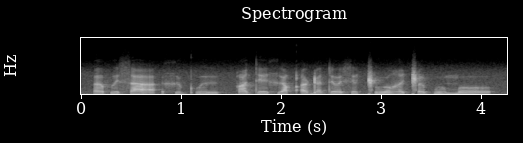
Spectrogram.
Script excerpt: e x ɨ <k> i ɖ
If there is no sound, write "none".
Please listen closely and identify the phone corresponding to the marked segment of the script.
qʼ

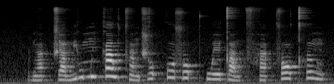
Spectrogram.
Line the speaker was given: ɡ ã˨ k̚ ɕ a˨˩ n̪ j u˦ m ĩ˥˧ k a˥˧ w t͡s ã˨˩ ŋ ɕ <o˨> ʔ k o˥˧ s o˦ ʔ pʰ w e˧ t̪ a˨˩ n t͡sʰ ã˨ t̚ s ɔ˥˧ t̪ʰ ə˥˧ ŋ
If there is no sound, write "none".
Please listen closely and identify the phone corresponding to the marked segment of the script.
o˦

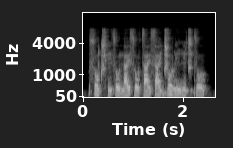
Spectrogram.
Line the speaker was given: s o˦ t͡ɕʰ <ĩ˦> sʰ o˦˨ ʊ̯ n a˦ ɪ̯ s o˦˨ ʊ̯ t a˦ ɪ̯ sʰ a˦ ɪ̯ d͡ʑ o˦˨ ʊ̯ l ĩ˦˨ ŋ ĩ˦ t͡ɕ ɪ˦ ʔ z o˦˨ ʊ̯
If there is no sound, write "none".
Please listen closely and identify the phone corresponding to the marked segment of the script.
ĩ˨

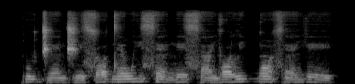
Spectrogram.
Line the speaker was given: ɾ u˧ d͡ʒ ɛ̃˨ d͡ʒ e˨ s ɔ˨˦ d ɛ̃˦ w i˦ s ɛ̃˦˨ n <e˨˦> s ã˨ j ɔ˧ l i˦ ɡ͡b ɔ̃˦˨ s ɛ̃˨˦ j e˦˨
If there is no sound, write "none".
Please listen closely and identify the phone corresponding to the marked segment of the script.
e˧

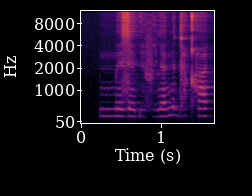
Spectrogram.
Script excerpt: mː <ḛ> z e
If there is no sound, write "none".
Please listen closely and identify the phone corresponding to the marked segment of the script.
e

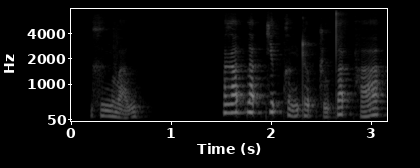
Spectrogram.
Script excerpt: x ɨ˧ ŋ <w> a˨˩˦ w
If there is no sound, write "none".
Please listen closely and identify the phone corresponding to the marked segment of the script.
v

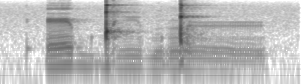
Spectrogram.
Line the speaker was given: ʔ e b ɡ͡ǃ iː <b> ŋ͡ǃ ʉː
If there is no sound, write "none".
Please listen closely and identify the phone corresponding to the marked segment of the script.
b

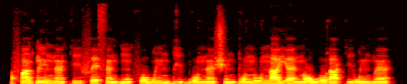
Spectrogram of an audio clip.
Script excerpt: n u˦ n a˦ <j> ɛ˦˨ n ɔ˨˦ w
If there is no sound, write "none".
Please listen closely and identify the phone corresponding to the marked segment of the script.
j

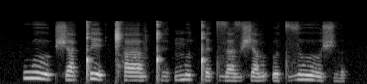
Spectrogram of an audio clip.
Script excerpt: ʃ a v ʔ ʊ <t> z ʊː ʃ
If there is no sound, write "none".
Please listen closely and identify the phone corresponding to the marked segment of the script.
t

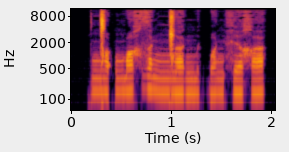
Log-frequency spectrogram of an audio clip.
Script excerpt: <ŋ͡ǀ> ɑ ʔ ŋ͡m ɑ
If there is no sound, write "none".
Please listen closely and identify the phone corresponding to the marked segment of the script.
ŋ͡ǀ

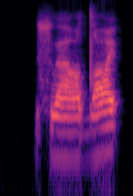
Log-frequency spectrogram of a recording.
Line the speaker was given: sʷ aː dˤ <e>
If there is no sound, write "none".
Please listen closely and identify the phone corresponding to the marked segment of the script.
e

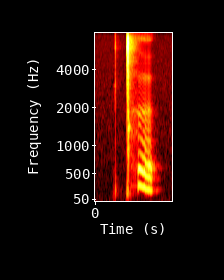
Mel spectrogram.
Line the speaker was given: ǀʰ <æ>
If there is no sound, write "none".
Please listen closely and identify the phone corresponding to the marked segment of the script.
ə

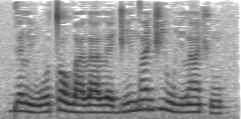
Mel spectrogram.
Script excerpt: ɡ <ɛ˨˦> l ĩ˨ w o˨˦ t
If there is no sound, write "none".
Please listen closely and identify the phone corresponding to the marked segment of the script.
ɛ˧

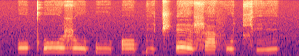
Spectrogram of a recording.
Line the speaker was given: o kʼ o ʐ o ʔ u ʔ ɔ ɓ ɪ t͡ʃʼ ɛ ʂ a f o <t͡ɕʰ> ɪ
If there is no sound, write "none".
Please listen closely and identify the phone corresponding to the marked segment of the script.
t͡ɕʰ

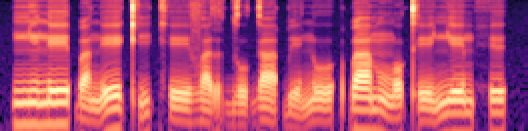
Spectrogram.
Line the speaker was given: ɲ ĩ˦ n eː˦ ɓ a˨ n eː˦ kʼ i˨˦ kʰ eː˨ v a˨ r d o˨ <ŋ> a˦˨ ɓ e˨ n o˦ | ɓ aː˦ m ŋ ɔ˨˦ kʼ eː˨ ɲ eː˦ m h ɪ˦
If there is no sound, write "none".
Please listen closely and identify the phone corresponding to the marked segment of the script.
ɡ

